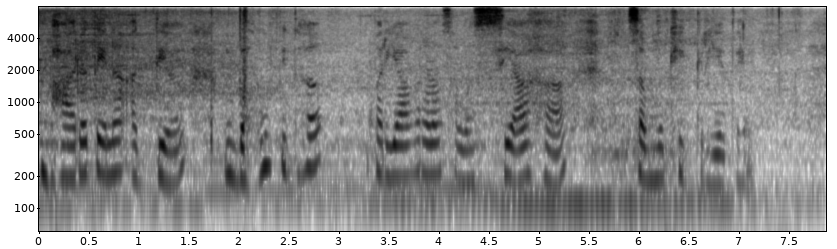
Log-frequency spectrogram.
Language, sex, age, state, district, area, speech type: Sanskrit, female, 30-45, Maharashtra, Nagpur, urban, spontaneous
